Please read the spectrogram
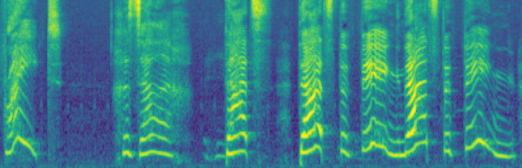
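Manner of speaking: high, slow, savouring each word; delighted realisation. Retold or imitated. Retold inner thought, lead-in "I thought.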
